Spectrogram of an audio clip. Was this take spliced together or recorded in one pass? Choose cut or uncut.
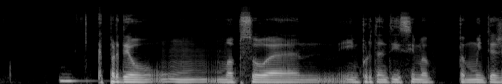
uncut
